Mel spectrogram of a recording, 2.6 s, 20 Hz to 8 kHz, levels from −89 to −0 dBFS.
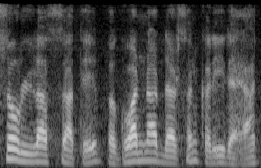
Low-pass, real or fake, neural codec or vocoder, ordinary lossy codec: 7.2 kHz; fake; vocoder, 44.1 kHz, 128 mel bands, Pupu-Vocoder; none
